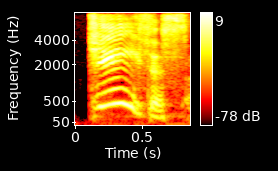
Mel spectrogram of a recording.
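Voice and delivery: sharp high yelp of pain. Retold or imitated. Reacting to painful jelly.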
